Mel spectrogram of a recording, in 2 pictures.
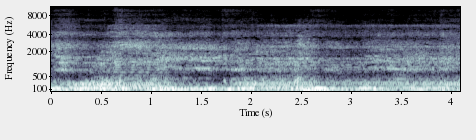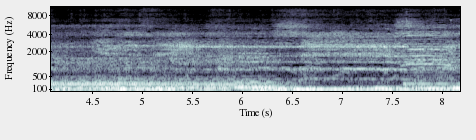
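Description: Loud church music with a singing voice over it, continuous throughout: the preacher's sung, shouted delivery into a handheld microphone over sustained instrumental backing.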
